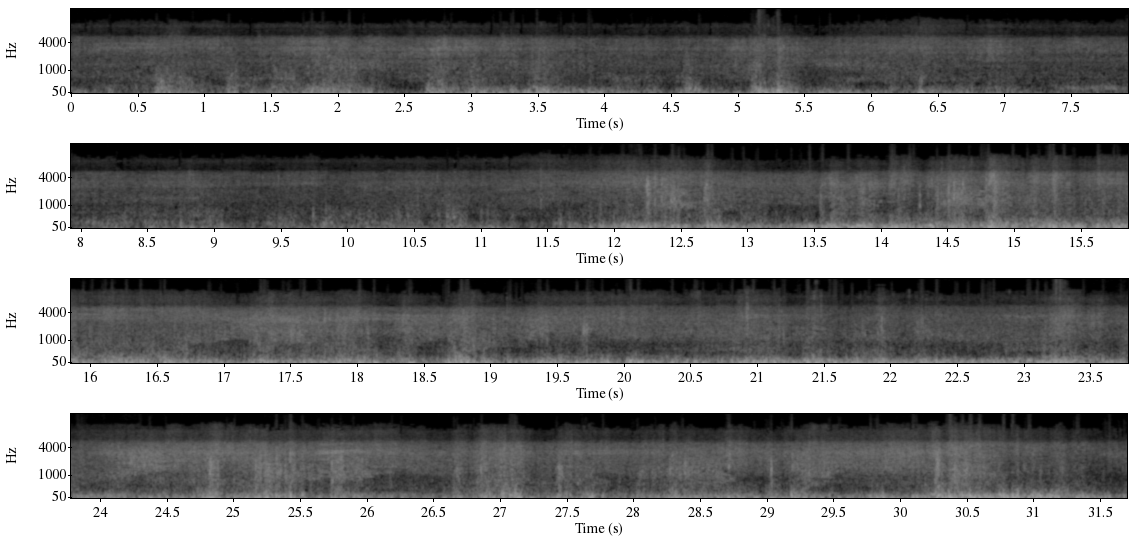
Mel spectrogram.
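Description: Wind buffeting the microphone in gusts, a heavy rumble that grows stronger about twelve seconds in.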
